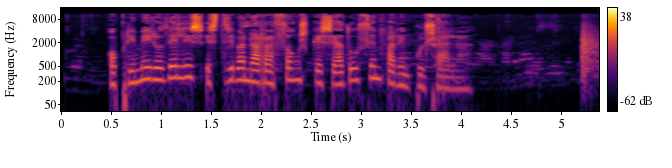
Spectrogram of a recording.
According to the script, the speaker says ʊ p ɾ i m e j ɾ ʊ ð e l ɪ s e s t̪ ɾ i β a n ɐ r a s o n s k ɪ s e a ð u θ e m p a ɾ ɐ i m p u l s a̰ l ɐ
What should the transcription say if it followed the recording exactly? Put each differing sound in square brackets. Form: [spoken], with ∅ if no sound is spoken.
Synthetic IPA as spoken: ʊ p ɾ i m e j ɾ ʊ ð e l ɪ s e s t̪ ɾ i β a n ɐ r a [θ] o [ŋ] s k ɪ s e a ð u θ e m p a ɾ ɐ i m p u l s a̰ l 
